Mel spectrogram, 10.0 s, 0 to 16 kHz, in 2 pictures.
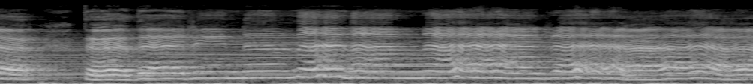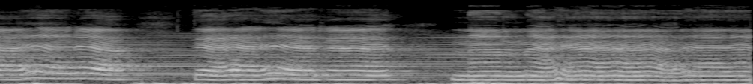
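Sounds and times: woman singing wordless phrases: 0.0s - 10.0s.

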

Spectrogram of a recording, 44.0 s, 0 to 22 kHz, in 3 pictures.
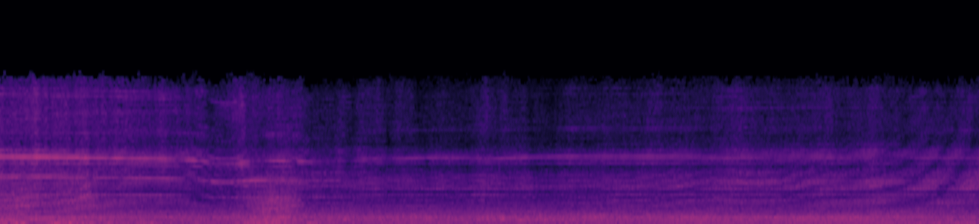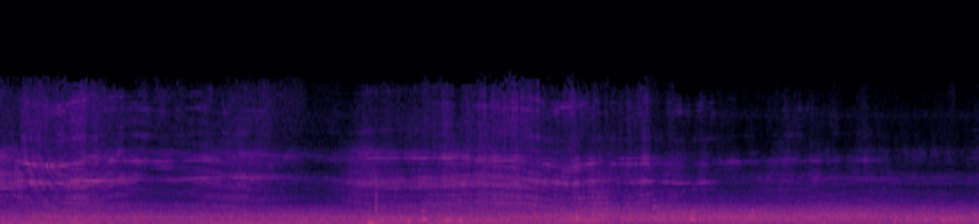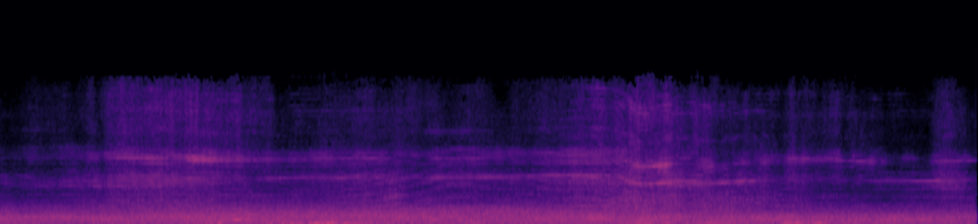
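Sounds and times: rc helicopter motor whine: 0.0s - 44.0s
steady background noise: 0.0s - 44.0s.

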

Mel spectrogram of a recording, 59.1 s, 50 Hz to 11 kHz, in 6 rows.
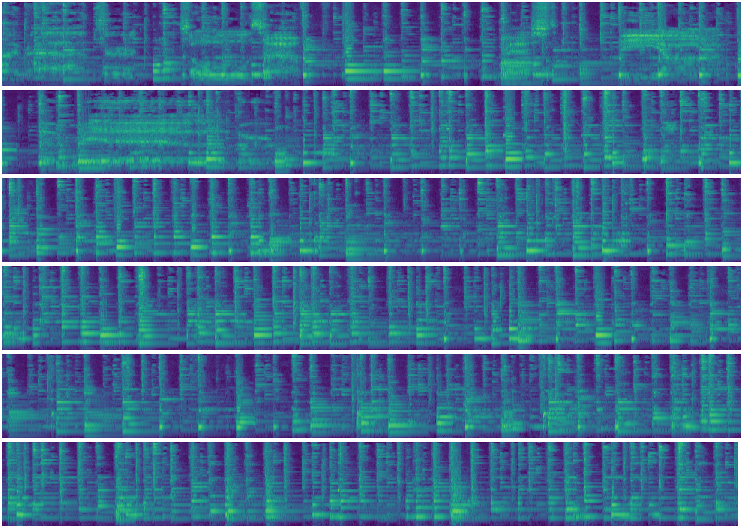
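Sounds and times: banjo plucked instrumental tune: 0.0s - 59.0s.

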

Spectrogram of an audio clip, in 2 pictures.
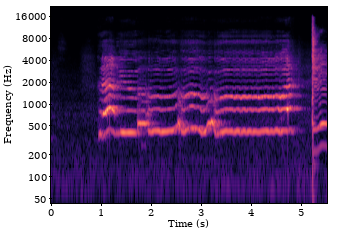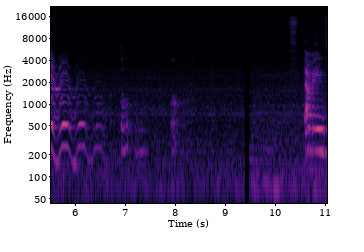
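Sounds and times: wavering tone sinking in pitch: 5.2s - 6.6s.

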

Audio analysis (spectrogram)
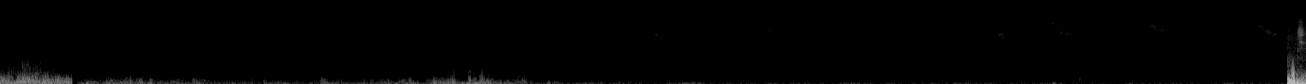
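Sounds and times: small birds chirping: 4.9s - 13.0s.

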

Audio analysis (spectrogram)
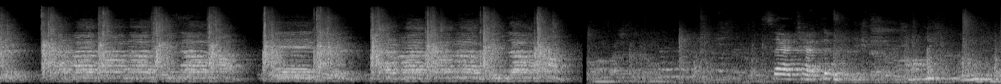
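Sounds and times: hands clapping: 0.0s - 5.7s
women singing in unison: 0.0s - 5.8s.

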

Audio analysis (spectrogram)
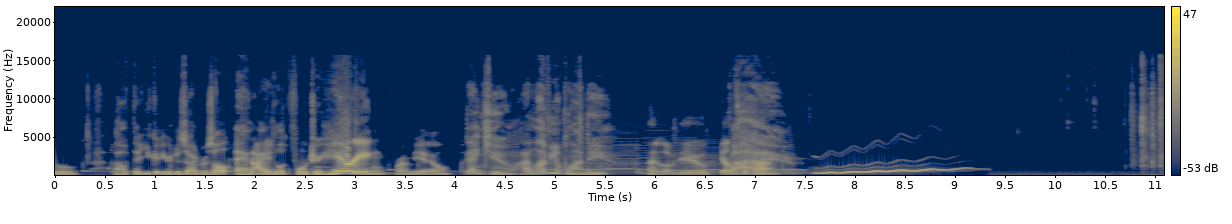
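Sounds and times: warbling rising tone: 7.6s - 9.3s.

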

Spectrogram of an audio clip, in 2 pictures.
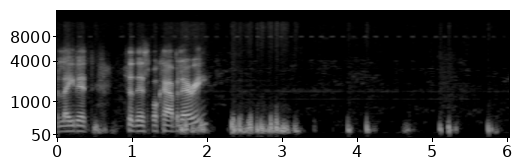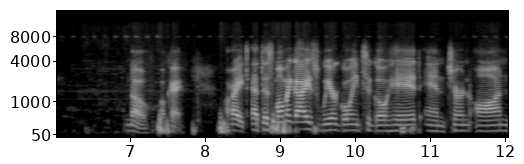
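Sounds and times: low muffled thumps: 0.4s - 0.7s, 1.6s - 6.0s, 7.4s - 9.6s, 10.5s - 10.9s.

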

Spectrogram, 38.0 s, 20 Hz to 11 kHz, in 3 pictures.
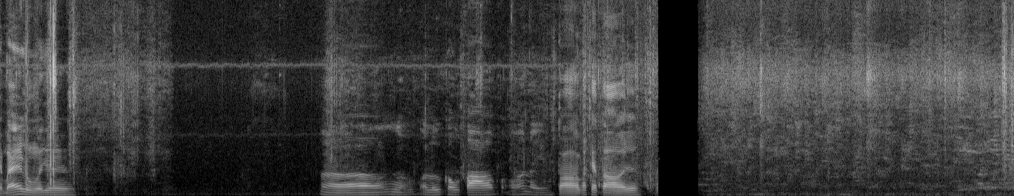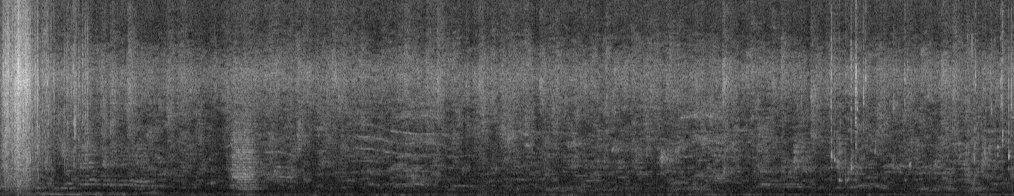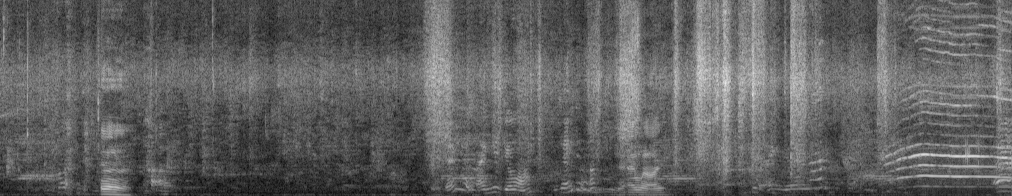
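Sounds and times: water splashing and dripping: 8.8s - 38.0s
cat meowing: 36.2s - 38.0s.

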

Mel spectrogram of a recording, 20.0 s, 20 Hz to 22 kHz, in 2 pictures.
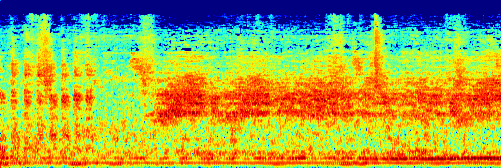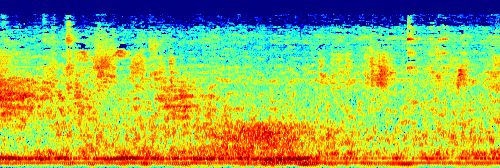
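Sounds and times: low electrical hum: 0.0s - 20.0s.

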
